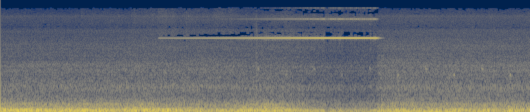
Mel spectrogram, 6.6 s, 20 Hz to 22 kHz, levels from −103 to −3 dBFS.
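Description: From 1.97 s to 4.82 s, a microphone picks up the loudspeaker it is feeding, and at 5.4 kHz the round trip through the loop gains more than it loses, producing loudspeaker feedback squeal. That single frequency feeds on itself, so a thin, piercing tone rises out of the sound over about two seconds until it is roughly as loud as the material itself. It holds there until it stops at 4.82 s.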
